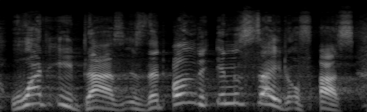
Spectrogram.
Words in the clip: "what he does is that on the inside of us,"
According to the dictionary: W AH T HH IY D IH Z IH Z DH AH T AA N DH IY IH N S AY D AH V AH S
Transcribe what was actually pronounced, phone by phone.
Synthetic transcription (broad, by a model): W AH T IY D IH Z IH Z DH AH T AA N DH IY IH N S AY D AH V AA S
